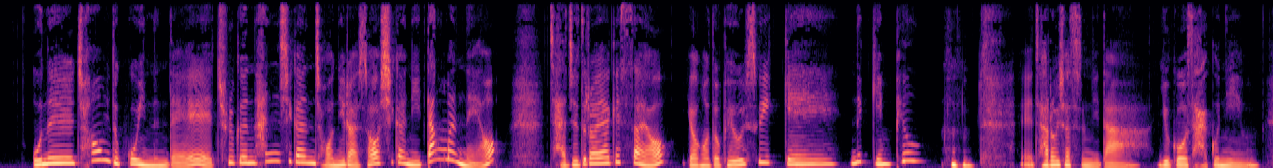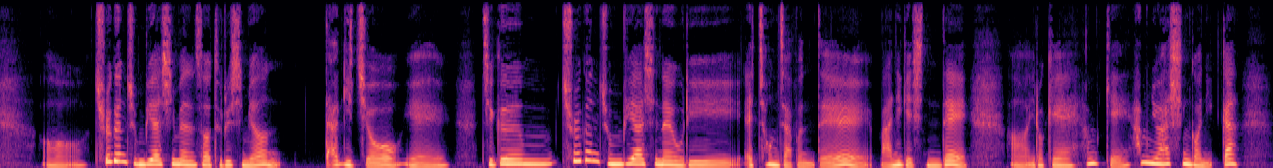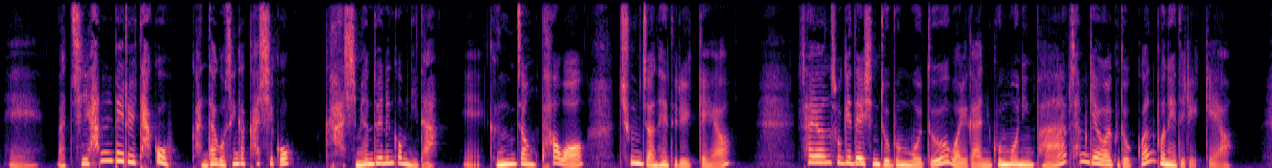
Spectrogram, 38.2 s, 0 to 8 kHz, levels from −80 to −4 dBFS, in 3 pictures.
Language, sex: Korean, female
